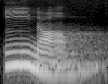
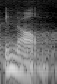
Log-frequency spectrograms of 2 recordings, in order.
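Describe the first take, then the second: First: ईनाम with a long drawn ई at the start; wrong long vowel. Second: इनाम with a short quick इ; correct short vowel. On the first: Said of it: "ईनाम शुद्ध शब्द नहीं". (ईनाम में लंबा ई, गलत उच्चारण) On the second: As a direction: clip the इ short in इनाम, the right way. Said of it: "शुद्ध शब्द होता है इनाम". (इनाम में छोटा इ, शुद्ध उच्चारण) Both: Shown as a demonstration.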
